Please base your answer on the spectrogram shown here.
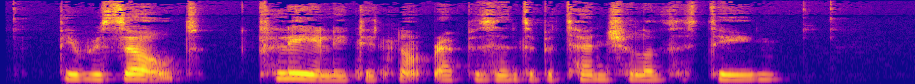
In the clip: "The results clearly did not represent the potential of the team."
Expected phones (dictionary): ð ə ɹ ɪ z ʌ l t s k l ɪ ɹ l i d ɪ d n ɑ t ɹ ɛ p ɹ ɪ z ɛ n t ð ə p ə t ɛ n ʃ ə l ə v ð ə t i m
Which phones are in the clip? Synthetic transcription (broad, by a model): ð ə ɹ ɪ z ʌ l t k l ɪ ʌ l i d ɪ d n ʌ t ɹ ɛ p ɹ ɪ z ɛ n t ð ə p ə t ɛ n ʃ ə l ə v ð ə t i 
